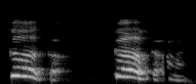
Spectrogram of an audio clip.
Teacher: Kalau misalkan kalian lihat GE, bacanya bukan ge, tapi ke, tanpa aspirasi.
